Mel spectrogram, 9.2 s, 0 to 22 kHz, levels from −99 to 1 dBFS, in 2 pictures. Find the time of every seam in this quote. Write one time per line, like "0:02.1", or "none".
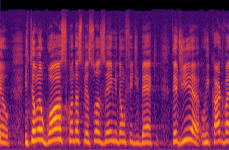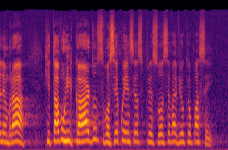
0:03.5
